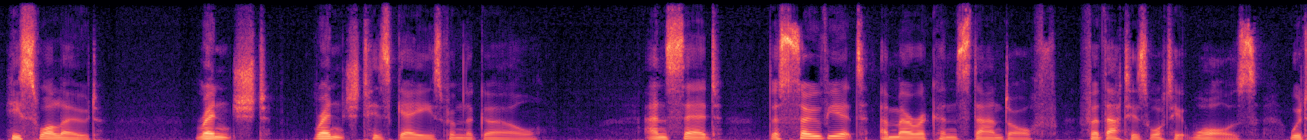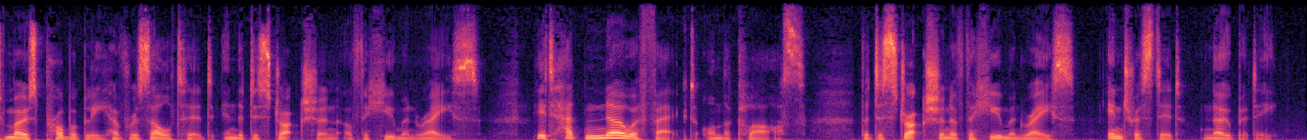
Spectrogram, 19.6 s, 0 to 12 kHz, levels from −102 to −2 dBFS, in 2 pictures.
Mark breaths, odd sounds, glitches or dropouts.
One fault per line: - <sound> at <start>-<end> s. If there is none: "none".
none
